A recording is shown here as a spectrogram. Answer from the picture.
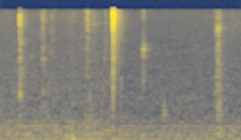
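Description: Faint clicks and crinkles of fingers picking at and peeling the red backing layer off an adhesive jumbo sticky round, with one sharper click about a second in.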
